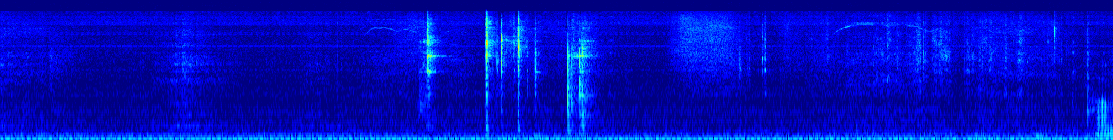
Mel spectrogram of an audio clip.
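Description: Quiet handling of trading cards and rigid plastic card holders: a few sharp clicks and taps about three to four and a half seconds in, with faint sliding rustles, over a low steady hum.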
